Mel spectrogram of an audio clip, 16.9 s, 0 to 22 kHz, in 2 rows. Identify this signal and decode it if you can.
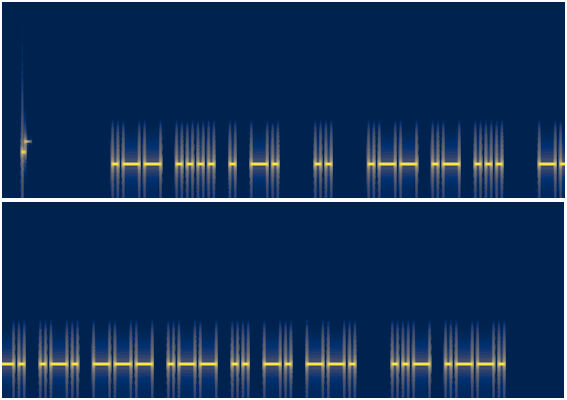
Morse code, heard as a keyed tone, about 15 wpm, 700 Hz. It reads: WHEN I WAS GROWING UP
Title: Sets of 5 Words Encore 15wpm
